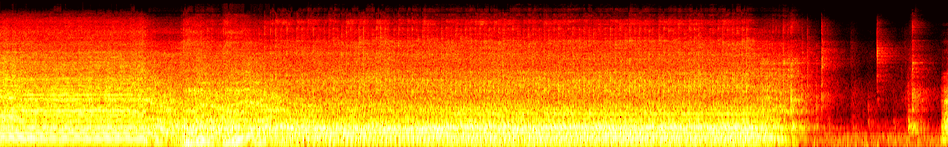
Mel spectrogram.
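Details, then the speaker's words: Vintage WeedEater leaf blower with Walbro diaphragm carburetor, no high-speed mixture adjustment, air cleaner off: revs climb to a thin, buzzy high speed that won't take throttle, then die; lean on the top end. "It actually sounds like it's running okay. It's a little bit lean, I can tell on the top end. It doesn't want to take the throttle."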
